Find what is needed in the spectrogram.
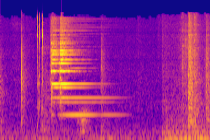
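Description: A couple of short clicks, then about a second in a single bright bell ding that rings on for about a second and a half and fades: the notification-bell sound effect of an animated subscribe button.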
